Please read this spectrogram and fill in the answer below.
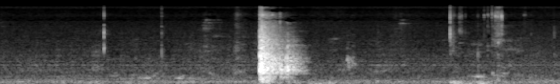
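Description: Small stationery items being set into the compartments of a plastic organizer tray: light clicks and taps of plastic on plastic, with one louder half-second rattle about two and a half seconds in and a few more knocks near the end.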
